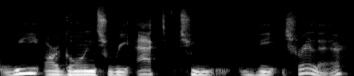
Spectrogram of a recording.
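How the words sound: It is spoken with a French accent.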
